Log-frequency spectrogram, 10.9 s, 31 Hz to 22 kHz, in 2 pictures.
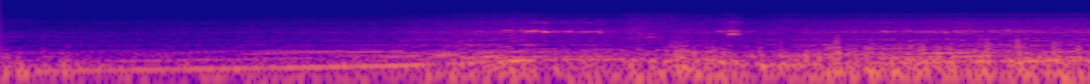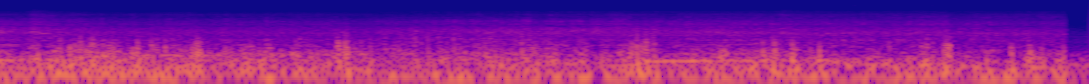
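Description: A 2019 Honda Civic Si engine with a cold air intake pulls hard in first gear, a steady loud drone rising in pitch as it accelerates, with wind buffeting the microphone throughout.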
